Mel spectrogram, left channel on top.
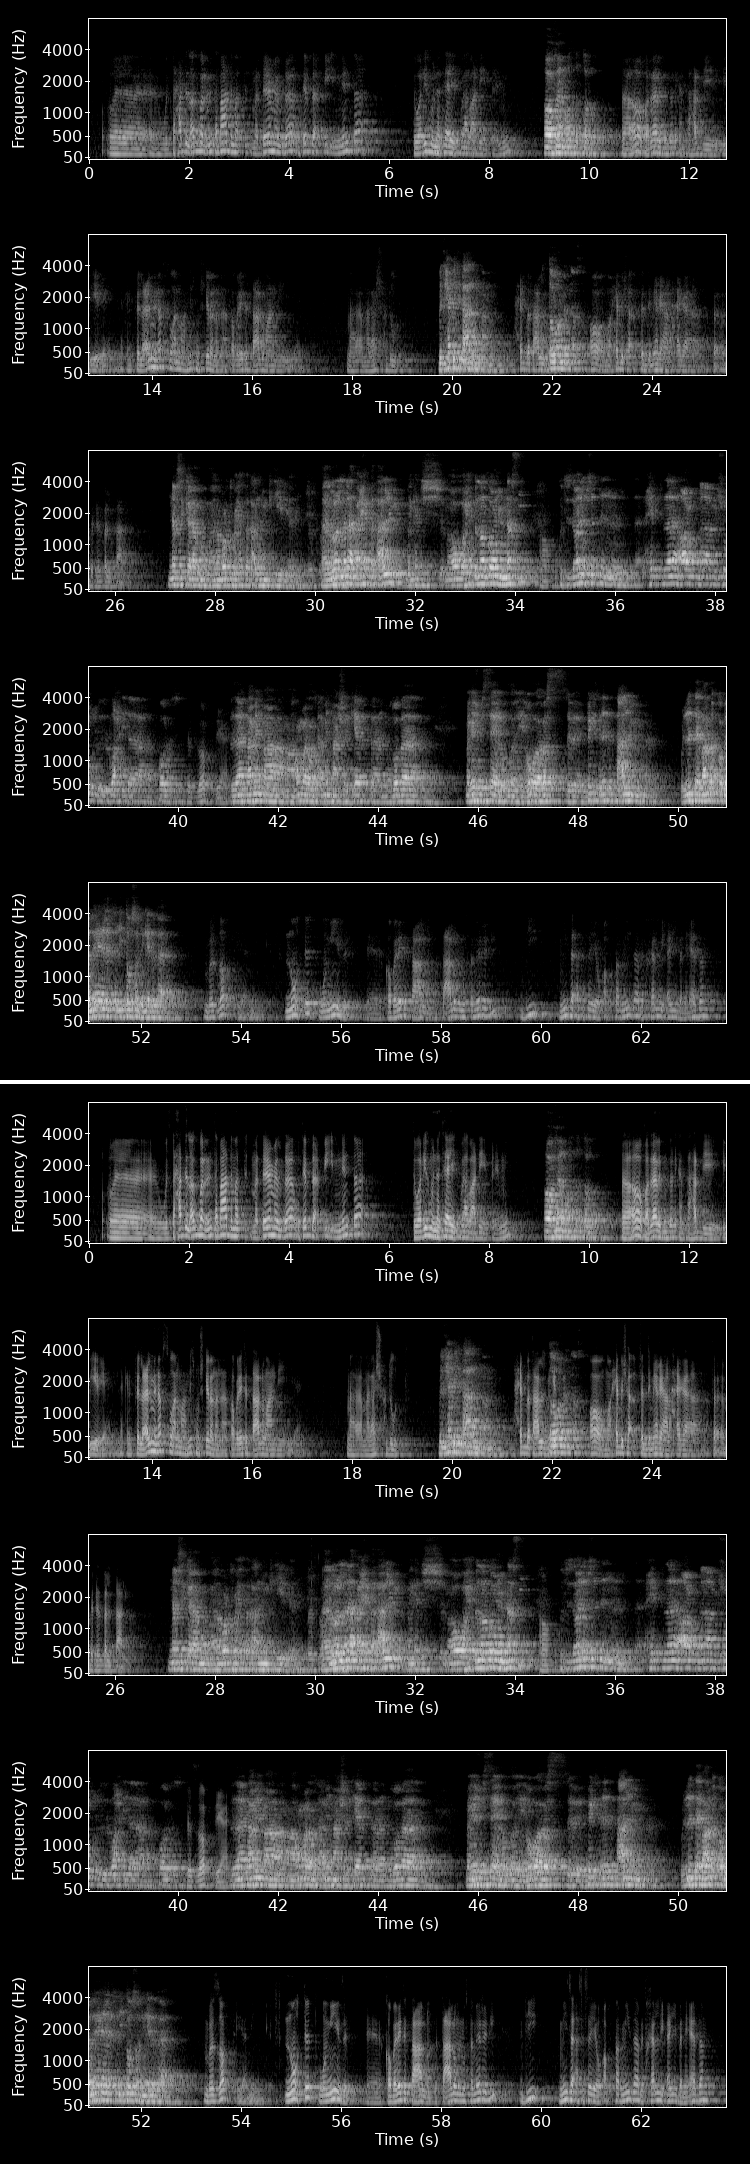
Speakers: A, on the right; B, on the left.
A: و... والتحدي الاكبر ان انت بعد ما ت... ما تعمل ده وتبدا فيه ان انت توريهم النتائج بقى بعدين فاهمني
B: اه فاهم قصدك طبعا
A: فاه فده بالنسبه لي كان تحدي كبير يعني لكن في العلم نفسه انا ما عنديش مشكله انا أنا قابليه التعلم عندي يعني ما ما لهاش حدود
B: بتحب تتعلم عامة
A: احب اتعلم
B: وتطور
A: جدا
B: من نفسك
A: اه وما احبش اقفل دماغي على حاجه ف... بالنسبه للتعليم
B: نفس الكلام والله انا برضو بحب اتعلم كتير يعني
A: بالظبط
B: انا لولا ان انا بحب اتعلم ما كانش او احب ان انا اطور من نفسي
A: اه
B: ما كنتش زماني وصلت ل- لحته ان انا اعرف ان انا اعمل شغل لوحدي ده خالص
A: بالظبط يعني
B: ان انا اتعامل مع مع عملاء واتعامل مع شركات الموضوع ده ما جاش بالسهل والله هو بس فكره ان انت تتعلم وان انت يبقى عندك قابليه هي اللي تخليك توصل لكده فعلا
A: بالظبط يعني نقطة وميزة آه، قابلية التعلم والتعلم المستمر دي دي ميزة أساسية وأكتر ميزة بتخلي أي بني آدم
